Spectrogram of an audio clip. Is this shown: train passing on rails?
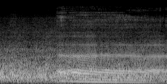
yes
